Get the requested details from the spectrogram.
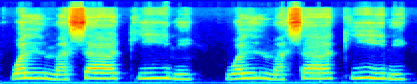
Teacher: Sin is stretched because of vertical harka. · Ya is from the madda letter, so you read it by stretching it up to one alif.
